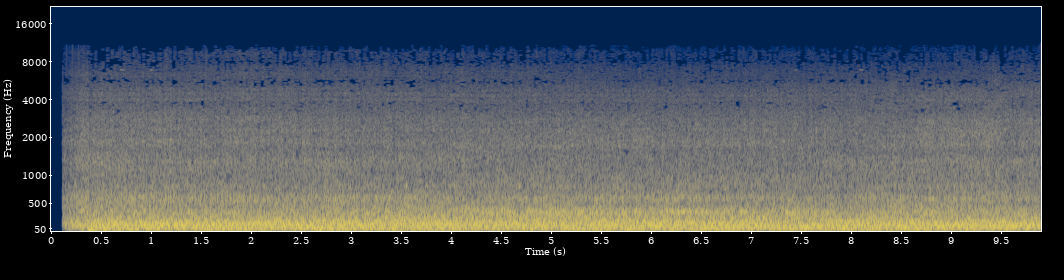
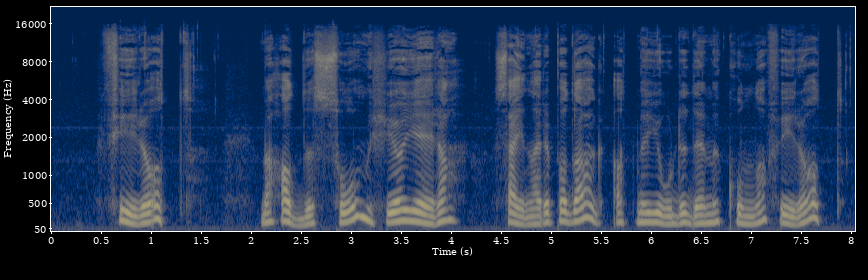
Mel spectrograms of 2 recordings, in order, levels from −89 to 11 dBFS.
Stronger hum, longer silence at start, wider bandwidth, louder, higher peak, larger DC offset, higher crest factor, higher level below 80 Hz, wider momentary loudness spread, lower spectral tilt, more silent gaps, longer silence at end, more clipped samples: neither; second, 0.1 s vs 0.5 s; second, 7.4 kHz vs 16.5 kHz; first, -8 LUFS vs -28 LUFS; first, 0 dBFS vs -12 dBFS; neither; second, 6 dB vs 16 dB; first, -12 dBFS vs -64 dBFS; second, 1 LU vs 10 LU; first, -9.5 dB/octave vs -5.5 dB/octave; neither; second, 0 s vs 0.15 s; neither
